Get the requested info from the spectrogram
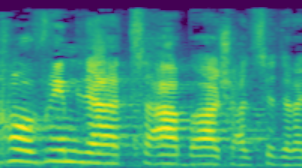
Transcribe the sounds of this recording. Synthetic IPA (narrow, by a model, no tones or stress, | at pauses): χovɾimlat͡sabaʃalsɛd̪ɾa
